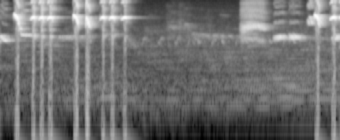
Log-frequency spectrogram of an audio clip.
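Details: Orange-headed thrush singing to bring other birds into breeding condition and make them reply: loud clipped high notes in quick bursts, a pause, then a soft whistled phrase and more sharp notes.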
